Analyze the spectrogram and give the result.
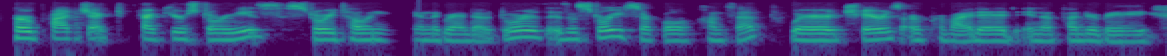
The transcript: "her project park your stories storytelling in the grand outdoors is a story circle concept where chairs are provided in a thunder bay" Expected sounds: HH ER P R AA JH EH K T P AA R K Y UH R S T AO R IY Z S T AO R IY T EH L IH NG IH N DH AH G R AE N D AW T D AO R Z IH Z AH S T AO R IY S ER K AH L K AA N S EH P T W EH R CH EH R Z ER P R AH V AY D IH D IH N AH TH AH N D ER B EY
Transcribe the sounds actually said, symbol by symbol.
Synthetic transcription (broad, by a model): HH ER P R AA JH EH K T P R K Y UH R S T AO R IY Z S T AO R IY T EH L IH NG IH N DH AH G R AE N D AW T D AO R Z IH Z AH S T AO R IY S ER K L K AA N S EH P T W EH R CH EH R Z ER P R AH V AY D IH D IH N AH TH AH N D ER B EY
